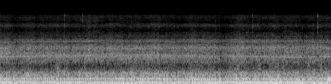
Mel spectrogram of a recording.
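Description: A BMW R 1250 GS motorcycle engine drones steadily while riding, a loud continuous low rumble mixed with wind noise and no talk.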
